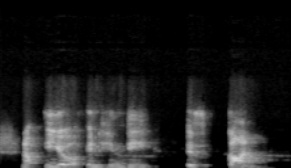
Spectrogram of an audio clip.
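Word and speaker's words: か: Now, ear in Hindi is kan. So, the first sound of kan, basically the first syllable, which is ka, is exactly the same as what we have for hiragana.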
